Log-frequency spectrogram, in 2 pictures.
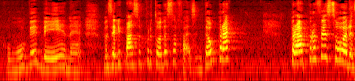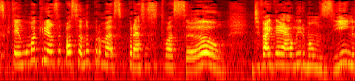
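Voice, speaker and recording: A young Brazilian woman educator chats through a live stream in a high, bright voice. She talks casually, greets her viewers and keeps tagging her sentences with questions. Her tone is sharp and forward. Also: slight background noise. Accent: Brazilian Portuguese. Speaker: early-literacy educator.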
